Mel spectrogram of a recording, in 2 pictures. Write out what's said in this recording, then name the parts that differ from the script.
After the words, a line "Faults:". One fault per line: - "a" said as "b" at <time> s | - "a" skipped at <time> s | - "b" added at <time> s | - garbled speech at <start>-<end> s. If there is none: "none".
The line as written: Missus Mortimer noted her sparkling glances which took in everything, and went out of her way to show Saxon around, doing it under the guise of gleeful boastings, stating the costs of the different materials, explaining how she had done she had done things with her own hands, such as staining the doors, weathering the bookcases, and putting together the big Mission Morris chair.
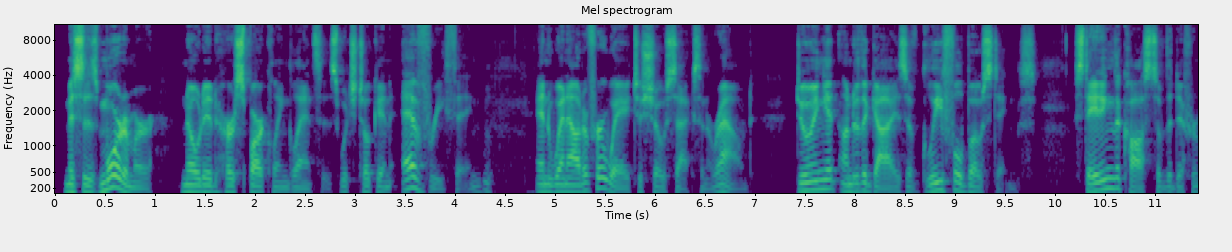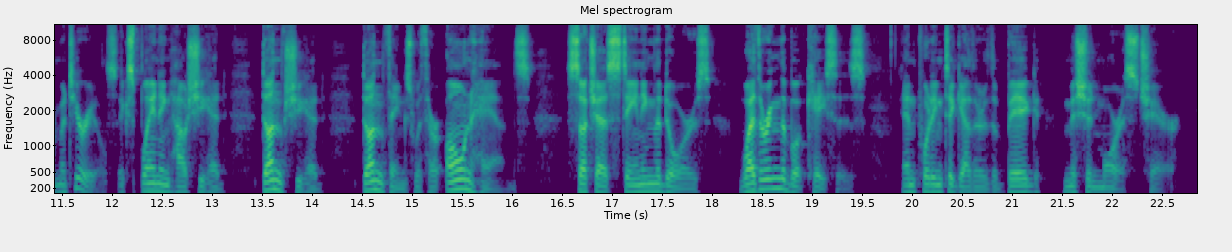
Missus Mortimer noted her sparkling glances which took in everything, and went out of her way to show Saxon around, doing it under the guise of gleeful boastings, stating the costs of the different materials, explaining how she had done she had done things with her own hands, such as staining the doors, weathering the bookcases, and putting together the big Mission Morris chair.
Faults:
none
